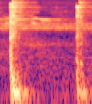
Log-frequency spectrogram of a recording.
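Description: Two dull, low, drum-like thuds as the thick bark of a giant redwood tree is tapped, each fading quickly. Tapping this bark always sounds like a drum because it is so thick, which makes hollow cavities inside the tree hard to detect.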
